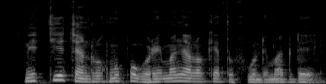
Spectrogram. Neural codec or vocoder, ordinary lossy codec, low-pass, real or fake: vocoder, 44.1 kHz, 128 mel bands every 256 samples, BigVGAN v2; none; none; fake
